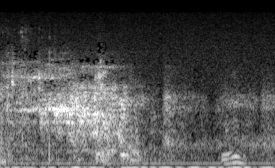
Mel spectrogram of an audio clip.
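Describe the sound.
A saddled horse with a bedroll tied behind, standing tied at a corner, gives a faint high whinny early on, followed by quieter, softer sounds.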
